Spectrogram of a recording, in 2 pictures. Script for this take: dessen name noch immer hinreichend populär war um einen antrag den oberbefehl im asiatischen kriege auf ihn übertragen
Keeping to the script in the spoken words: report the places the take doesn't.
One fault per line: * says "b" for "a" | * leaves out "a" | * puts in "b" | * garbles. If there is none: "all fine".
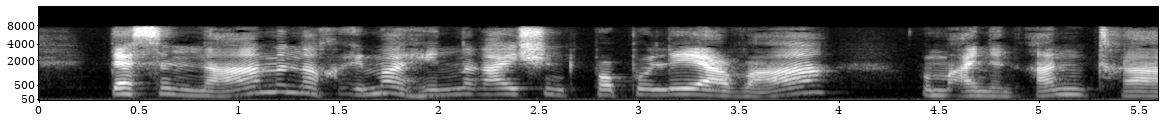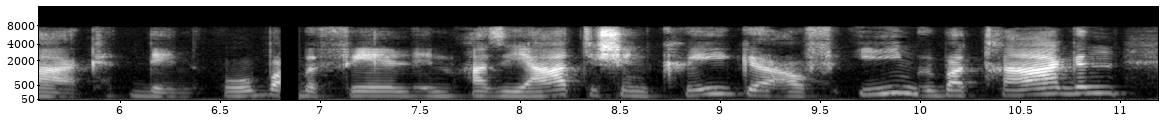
all fine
